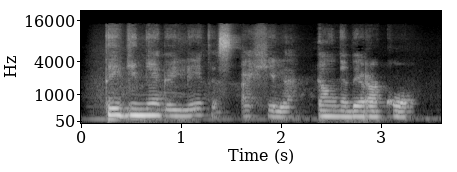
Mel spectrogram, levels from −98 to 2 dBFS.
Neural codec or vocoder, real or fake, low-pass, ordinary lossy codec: codec, 44.1 kHz, 2.6 kbps, SNAC; fake; 14.4 kHz; MP3, 96 kbps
